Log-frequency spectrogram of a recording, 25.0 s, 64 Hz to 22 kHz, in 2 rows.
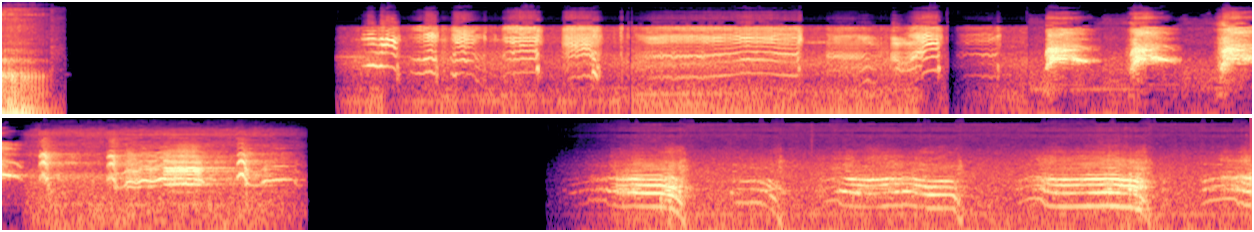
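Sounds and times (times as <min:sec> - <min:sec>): animal cries: 0:03.6 - 0:15.6, 0:18.3 - 0:25.0.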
